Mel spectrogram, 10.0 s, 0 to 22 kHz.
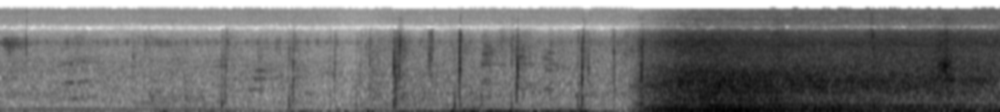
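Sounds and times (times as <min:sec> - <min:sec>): footsteps on stone paving: 0:01.3 - 0:06.6.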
